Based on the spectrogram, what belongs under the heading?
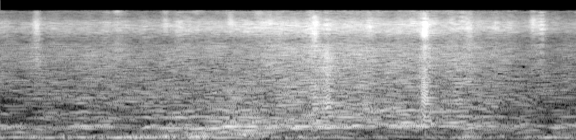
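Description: Loose powder from a dismantled firework burning in an open flare of sparks and smoke: a steady hiss that builds through the middle, with a few sharp pops, then dies down near the end.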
